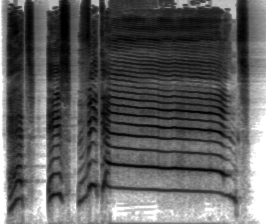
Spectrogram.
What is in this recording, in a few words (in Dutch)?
Het is weekeeeeeeend, zonder SFX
